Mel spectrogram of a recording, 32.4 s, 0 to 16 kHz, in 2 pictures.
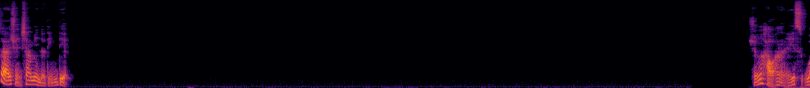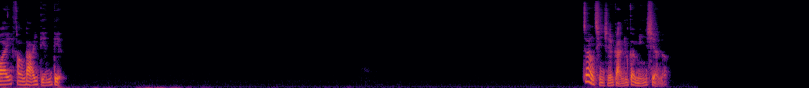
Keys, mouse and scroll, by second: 0.2 click, 2.6 ctrl+click, 3.1 middle click, 4.1 scroll down 1, 4.3 middle click, 7.5 shift+click, 11.3 ctrl+shift+click, 13.5 KP_7, 15.8 s, 26.0 KP_3, 26.8-28.2 scroll up 1, 28.2-28.9 scroll down 2, 30.6 click.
